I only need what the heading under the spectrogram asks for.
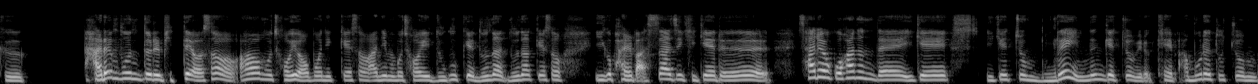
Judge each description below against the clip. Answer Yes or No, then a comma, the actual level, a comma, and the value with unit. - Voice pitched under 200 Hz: No, high, 205 Hz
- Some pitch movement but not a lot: Yes, average, 3.3 semitones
